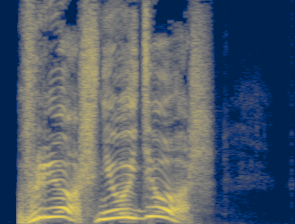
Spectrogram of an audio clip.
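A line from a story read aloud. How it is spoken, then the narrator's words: Barked. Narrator (Russian): Рявкнул я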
